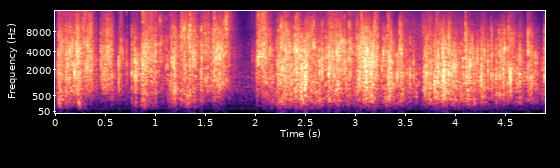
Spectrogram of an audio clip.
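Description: Plastic packaging bag crinkling and rustling as it is handled and opened to take out clothing, with a brief pause about two seconds in.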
